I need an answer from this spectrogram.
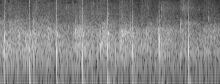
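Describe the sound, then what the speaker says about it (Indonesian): A class of twelfth-grade biology students claps together, a steady wash of hand claps with regular sharper beats, as if clapping in rhythm, filling the classroom. "tepuk tangan sekali lagi untuk kita semua"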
